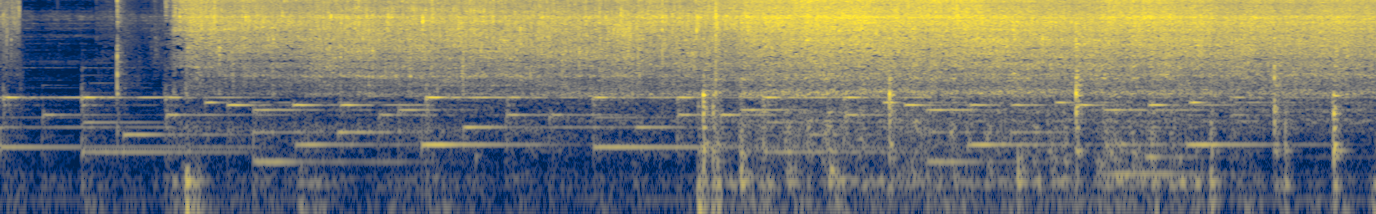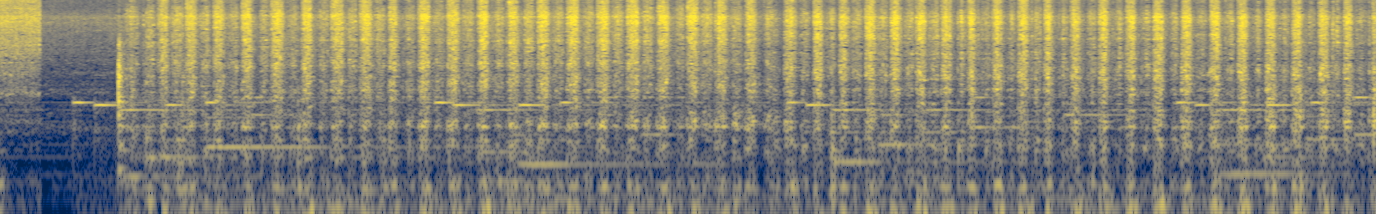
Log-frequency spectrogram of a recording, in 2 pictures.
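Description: Chopped onions sizzling in a stainless steel pot as they are stirred with a wooden spoon. About halfway through, this gives way to a carrot being grated on a metal box grater: a steady rhythm of rasping strokes, a little over two a second.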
